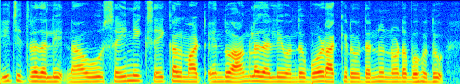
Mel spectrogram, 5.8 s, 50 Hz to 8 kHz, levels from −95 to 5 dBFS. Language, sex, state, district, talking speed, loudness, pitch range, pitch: Kannada, male, Karnataka, Bangalore, 125 wpm, -17 LUFS, 145-160 Hz, 150 Hz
